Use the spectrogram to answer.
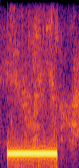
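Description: A telephone line tone sounds before a call is placed: a single steady, mid-pitched tone lasting about one second, then cut off, leaving only faint background noise.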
